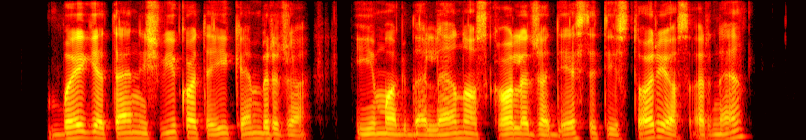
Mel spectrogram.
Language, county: Lithuanian, Šiauliai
